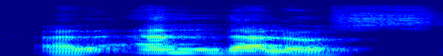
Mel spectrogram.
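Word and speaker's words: الأندلس: They pronounce it here as Andalus, which is the Arab world, the Arabic word. I'm sorry, Al-Andalus. That's the Arab word.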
